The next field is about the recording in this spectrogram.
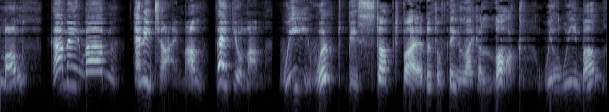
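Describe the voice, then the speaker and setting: Loyal robot butler, British accent, prim, dryly sarcastic, lively swooping intonation, raspy edge, video game companion. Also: male voice, on the high side, full character voice. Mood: dryly polite. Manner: formal, polite, theatrical, dryly sarcastic. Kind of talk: scripted video game character lines.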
